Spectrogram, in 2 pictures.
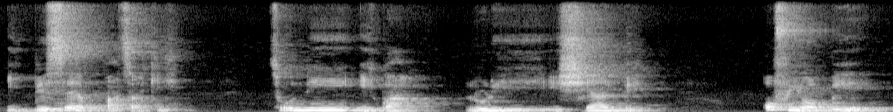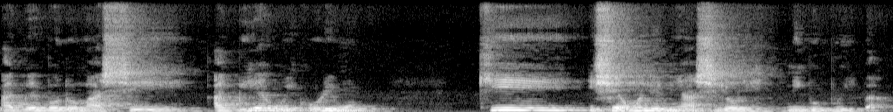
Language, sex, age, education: Yoruba, male, 15-29, primary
